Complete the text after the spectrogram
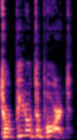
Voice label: voice message torpedo left, crew ships english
